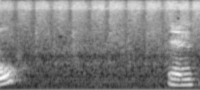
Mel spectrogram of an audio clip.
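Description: Small ink sponge rubbed back and forth over cardstock, blending ink onto the card: a soft, steady rubbing.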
